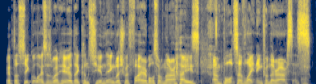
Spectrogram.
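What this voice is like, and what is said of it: Mel Gibson's bad Scottish accent. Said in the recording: “silly Scottish accents ... I think you'll find that was an Australian accent ... for Mel Gibson is an Australian ... An American-Australian accent ... That accent is garbage from Mr. Gibson ... Bad accent from Mel Gibson”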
